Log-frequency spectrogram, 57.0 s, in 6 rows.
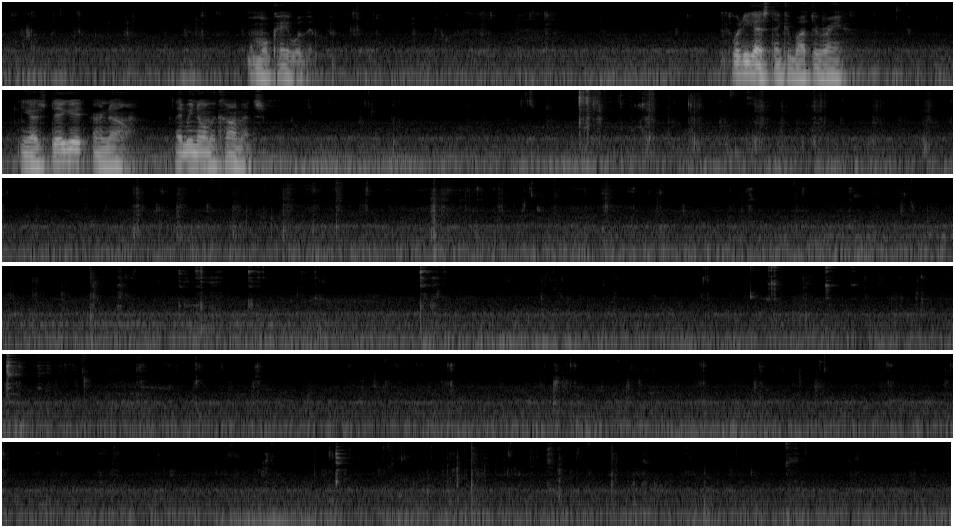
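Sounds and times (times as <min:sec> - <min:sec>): person chewing food: 0:00.0 - 0:07.3, 0:08.4 - 0:09.7, 0:12.2 - 0:57.0
food crunching: 0:00.0 - 0:10.2, 0:12.0 - 0:57.0.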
